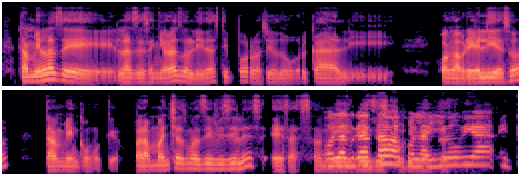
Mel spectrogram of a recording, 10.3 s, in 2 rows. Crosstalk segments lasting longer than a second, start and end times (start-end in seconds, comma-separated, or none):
8.3-9.6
